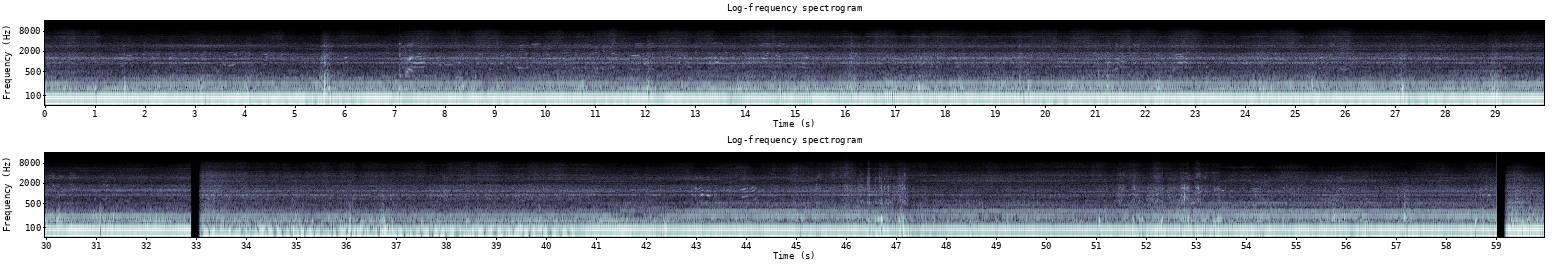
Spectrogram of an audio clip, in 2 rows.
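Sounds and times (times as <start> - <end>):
boat motor droning: 0.0 - 59.9
water noise: 0.0 - 59.9
wind noise: 33.0 - 59.9.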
